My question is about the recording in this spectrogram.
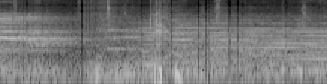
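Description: The tail of a spoken congregational response, then instrumental music entering about two and a half seconds in with steady held chords, the start of the closing hymn. A single knock sounds about two seconds in.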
